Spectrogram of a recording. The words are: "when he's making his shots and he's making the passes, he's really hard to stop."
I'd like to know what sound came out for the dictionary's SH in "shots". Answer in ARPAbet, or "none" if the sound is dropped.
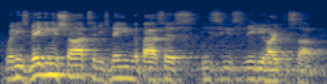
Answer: SH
